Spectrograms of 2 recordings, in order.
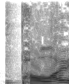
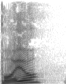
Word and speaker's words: pollo: When people say polo instead of pollo, you know, Spanish chicken.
